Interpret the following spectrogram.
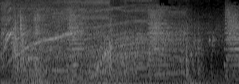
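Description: Animated-series soundtrack: music mixed with noisy sci-fi sound effects over a steady low rumble, with a rising sweep in the first second.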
